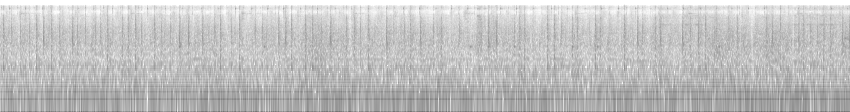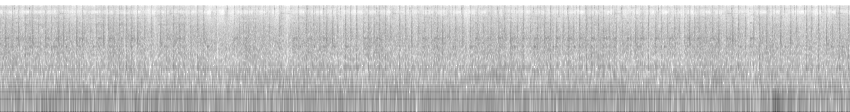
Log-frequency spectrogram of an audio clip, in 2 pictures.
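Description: Rapid game pops and explosions crackle constantly.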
